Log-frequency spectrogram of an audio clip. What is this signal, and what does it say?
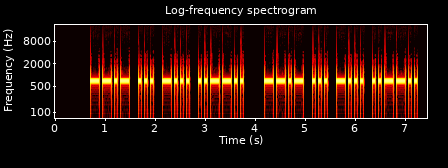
Morse code, heard as a keyed tone, about 20 wpm, 700 Hz. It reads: QSB? QSB?
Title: Q-Codes Repeated 3x 20wpm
